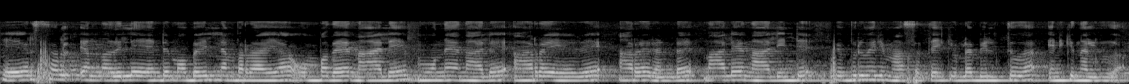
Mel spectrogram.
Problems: constant background noise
